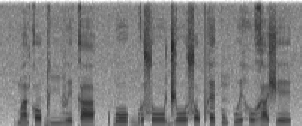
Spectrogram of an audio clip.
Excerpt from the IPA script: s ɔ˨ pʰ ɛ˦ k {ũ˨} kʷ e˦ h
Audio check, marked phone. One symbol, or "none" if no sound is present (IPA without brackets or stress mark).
ũ˨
